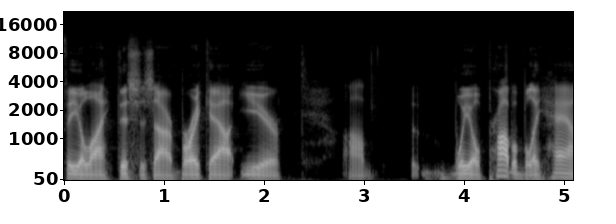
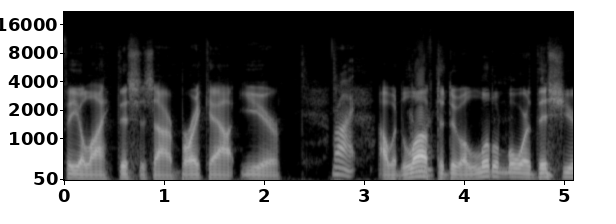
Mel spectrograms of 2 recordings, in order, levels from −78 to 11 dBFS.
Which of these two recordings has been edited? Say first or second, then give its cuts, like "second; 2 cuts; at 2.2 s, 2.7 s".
second; 1 cut; at 2.6 s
